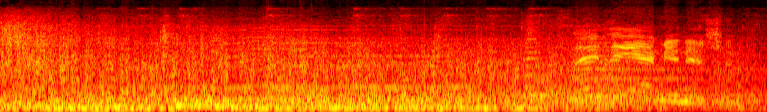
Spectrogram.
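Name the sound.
tank firing its gun, radio drama sound effect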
